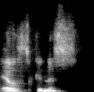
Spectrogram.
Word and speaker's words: Elksnis: Elksnis? – Yeah, that's fine.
